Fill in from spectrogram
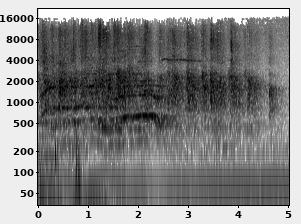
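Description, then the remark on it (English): An audience applauds steadily and loudly for several seconds for a woman volunteering to come up front, a dense wash of many hands clapping at once, with a few voices and faint cheers mixed into the noise. “Everybody clap for her.”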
